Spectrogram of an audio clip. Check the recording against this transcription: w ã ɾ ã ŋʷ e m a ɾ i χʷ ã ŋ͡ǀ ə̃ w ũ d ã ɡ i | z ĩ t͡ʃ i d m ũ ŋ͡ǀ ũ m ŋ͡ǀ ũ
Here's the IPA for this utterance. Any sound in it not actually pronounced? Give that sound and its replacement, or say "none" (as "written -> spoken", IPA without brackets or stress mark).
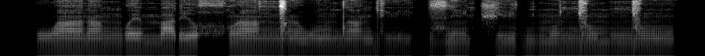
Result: none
